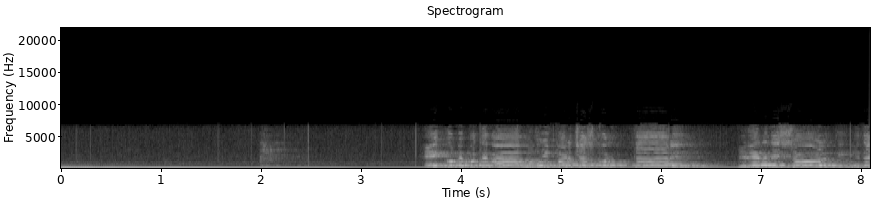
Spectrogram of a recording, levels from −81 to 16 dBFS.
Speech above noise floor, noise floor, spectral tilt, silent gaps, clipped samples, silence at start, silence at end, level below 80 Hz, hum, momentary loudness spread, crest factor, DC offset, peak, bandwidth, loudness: 26 dB; -48 dBFS; -5.5 dB/octave; none; under 0.1%; 0 s; 0 s; -56 dBFS; none; 13 LU; 16 dB; 4%; -6 dBFS; 7.2 kHz; -23 LUFS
